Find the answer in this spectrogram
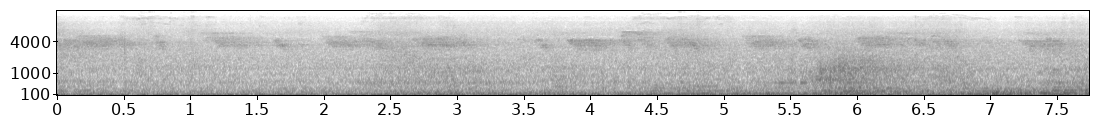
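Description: Small birds chirping over and over, short high chirps about two a second, over a steady low background hum. A brief rustle comes about six seconds in.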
